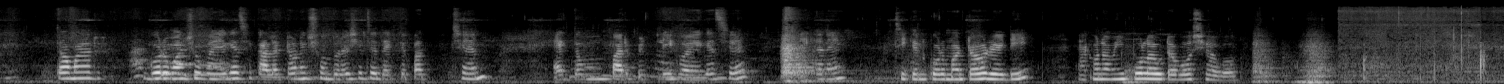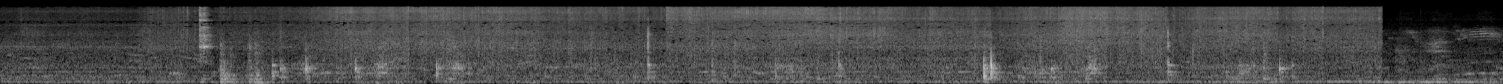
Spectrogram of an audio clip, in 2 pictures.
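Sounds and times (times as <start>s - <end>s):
rice sizzling in oil: 0.0s - 4.7s, 13.4s - 28.9s
spatula stirring rice: 16.5s - 28.9s.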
